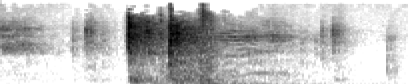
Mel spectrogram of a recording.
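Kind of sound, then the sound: household object, door slamming shut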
